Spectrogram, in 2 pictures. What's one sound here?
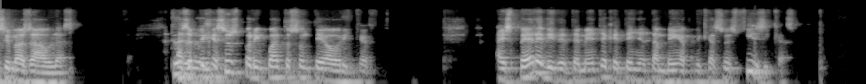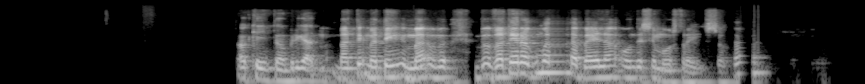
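A man speaks calmly through an online call, pausing between phrases.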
